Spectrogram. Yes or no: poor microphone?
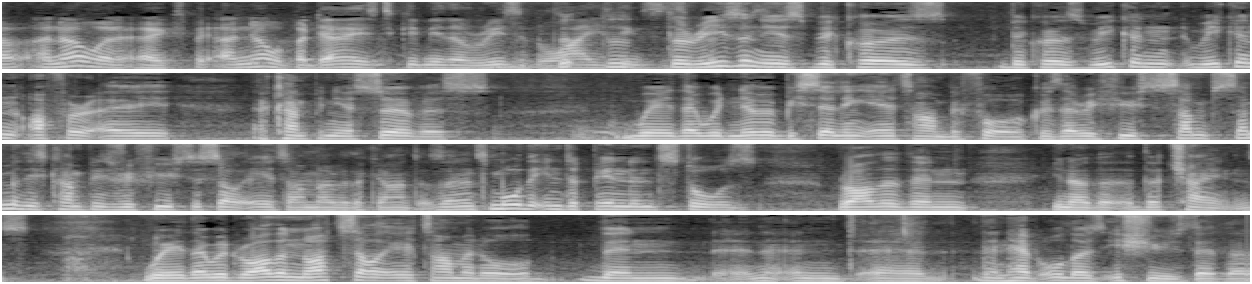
no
